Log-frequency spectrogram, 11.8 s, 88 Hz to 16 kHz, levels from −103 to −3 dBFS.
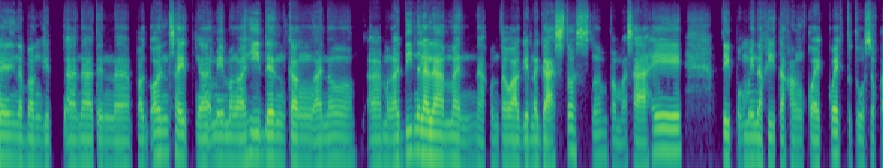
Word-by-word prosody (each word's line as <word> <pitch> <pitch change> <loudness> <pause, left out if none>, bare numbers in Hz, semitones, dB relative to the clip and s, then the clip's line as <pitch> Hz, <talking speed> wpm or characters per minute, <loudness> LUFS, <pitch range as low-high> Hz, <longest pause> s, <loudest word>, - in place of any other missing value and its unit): nga 125 - +1
'yung 120 -1 -3
nabanggit, 110 -1 -5 0.2
ah, 110 0 -2
natin 110 -1 -5
na 105 -1 -4
pag 110 - -5
on-site 135 -1 +2
nga 115 +1 0
may 120 0 +1
mga 115 -1 -2
hidden 125 -2 +2
kang 115 -1 -1
ano, 115 +1 -5 0.2
ah, 110 +1 -3
mga 115 0 -2
di 140 +4 +1
nalalaman 120 -6 +3
na 105 -3 -8
kung 110 0 -17
tawagin 110 0 -1
na 110 - -2
gastos 115 +8 +5
'no, 130 +1 -11
pamasahe, 145 +9 +1 0.5
tipong 125 -2 0
may 115 0 -1
nakita 115 0 -2
kang 110 0 -6
kwek-kwek, 135 +5 0
tutusok 115 -2 0
115 Hz, 160 wpm, -25 LUFS, 110-125 Hz, 0.5 s, gastos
